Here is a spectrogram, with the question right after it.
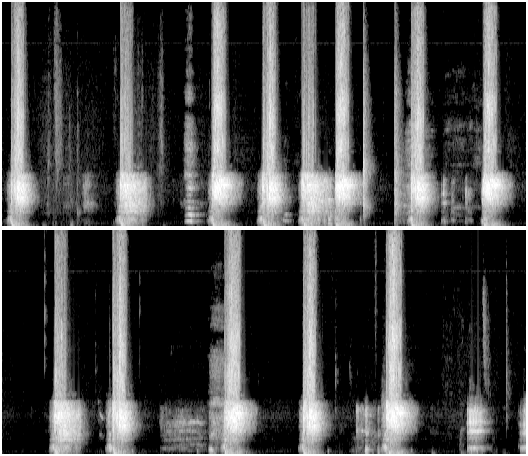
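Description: A rapid series of sharp, loud smacks repeats irregularly for about fifteen seconds, some coming in quick pairs, each a crisp whack-like hit with silence in between.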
